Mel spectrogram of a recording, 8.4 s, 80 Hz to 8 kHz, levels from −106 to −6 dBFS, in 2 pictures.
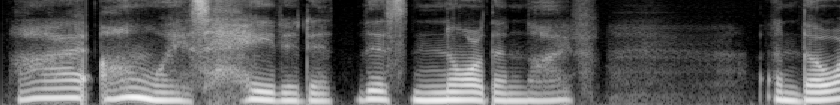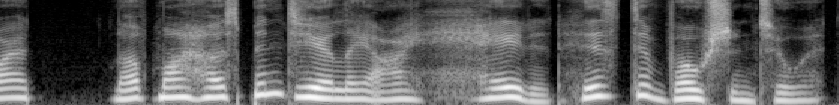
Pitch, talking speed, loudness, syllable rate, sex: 195 Hz, 130 wpm, -20 LUFS, 4.3 syllables/s, female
